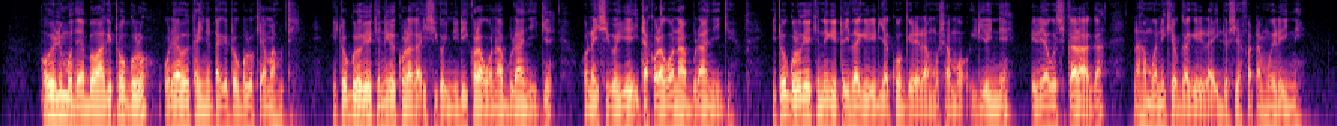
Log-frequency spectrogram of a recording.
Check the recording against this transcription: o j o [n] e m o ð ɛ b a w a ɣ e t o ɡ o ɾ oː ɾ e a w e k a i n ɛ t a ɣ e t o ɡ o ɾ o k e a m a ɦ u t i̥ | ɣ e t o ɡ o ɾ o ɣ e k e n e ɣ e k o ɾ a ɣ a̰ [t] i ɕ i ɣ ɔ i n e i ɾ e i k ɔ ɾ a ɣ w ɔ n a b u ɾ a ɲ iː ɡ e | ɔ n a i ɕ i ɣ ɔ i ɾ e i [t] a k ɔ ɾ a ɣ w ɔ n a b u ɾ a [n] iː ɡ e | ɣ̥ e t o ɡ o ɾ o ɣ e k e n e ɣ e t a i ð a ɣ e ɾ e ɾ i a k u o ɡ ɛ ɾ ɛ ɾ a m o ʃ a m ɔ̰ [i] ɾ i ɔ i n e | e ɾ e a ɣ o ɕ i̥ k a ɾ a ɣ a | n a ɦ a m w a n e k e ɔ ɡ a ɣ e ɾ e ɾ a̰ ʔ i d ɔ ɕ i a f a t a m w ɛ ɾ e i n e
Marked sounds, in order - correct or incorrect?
correct, incorrect, correct, incorrect, correct

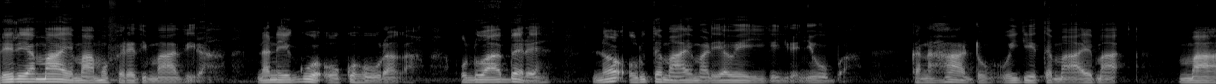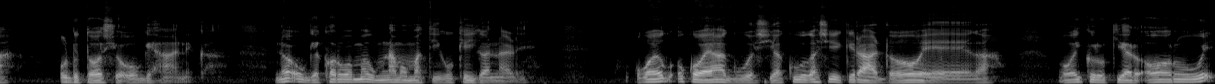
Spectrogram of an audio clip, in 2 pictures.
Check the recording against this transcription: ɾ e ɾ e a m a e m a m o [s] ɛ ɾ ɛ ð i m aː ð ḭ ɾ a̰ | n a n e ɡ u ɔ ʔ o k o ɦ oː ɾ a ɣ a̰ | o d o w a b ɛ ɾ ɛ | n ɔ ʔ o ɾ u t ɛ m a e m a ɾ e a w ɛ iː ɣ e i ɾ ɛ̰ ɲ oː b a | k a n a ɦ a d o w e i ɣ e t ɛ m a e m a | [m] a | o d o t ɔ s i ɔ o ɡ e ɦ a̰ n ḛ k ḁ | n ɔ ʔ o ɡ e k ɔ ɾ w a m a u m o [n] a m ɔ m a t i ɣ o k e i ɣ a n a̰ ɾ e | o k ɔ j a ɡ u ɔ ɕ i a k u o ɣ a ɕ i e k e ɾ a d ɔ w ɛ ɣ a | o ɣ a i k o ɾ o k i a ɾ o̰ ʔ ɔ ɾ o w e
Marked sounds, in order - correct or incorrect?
incorrect, correct, correct

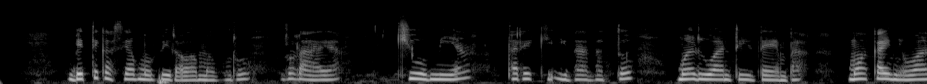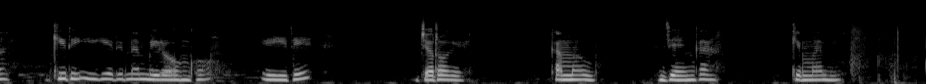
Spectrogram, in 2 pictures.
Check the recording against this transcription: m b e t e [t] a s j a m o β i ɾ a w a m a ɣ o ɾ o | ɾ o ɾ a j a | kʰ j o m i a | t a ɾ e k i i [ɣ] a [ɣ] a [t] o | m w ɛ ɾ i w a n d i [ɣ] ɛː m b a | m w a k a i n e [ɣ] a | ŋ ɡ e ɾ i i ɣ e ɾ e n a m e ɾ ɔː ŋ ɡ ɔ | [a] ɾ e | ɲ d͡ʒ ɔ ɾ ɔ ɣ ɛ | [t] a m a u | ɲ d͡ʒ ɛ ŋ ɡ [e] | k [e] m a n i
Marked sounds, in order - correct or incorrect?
incorrect, incorrect, incorrect, correct, incorrect, incorrect, incorrect, incorrect, incorrect, correct

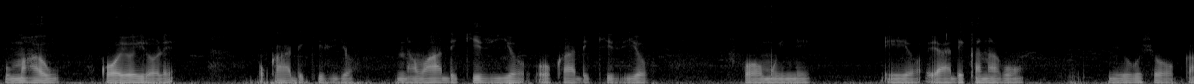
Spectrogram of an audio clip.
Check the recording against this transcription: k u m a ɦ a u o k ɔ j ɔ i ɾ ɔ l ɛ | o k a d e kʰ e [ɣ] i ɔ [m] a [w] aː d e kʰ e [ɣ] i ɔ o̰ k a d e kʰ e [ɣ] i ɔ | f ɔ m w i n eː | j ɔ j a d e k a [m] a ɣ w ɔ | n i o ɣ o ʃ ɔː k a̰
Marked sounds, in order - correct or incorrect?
incorrect, incorrect, correct, incorrect, incorrect, incorrect

